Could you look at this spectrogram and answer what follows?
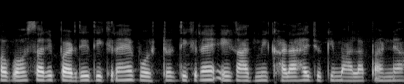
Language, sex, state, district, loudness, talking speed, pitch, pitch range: Hindi, female, Uttarakhand, Tehri Garhwal, -18 LUFS, 280 wpm, 190 Hz, 185-195 Hz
